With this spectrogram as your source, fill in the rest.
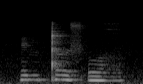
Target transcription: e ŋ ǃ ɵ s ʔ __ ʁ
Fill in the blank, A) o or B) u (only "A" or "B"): A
